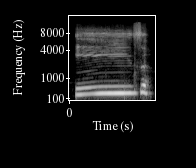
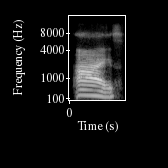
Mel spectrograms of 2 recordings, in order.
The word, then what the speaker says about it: eyes: either so but then i also know that a y can be pronounced so let's try it that way ben has brown eyes but i have blue eyes hmm does that make sense yes it does so that is the word eyes the big picture should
